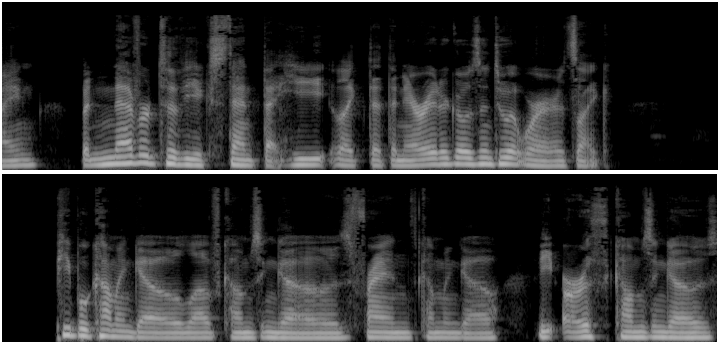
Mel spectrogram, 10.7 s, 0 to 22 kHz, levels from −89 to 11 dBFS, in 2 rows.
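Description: No technical faults are audible anywhere in this recording.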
